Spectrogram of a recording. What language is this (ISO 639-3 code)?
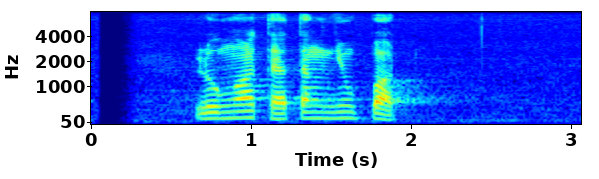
jav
